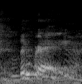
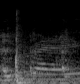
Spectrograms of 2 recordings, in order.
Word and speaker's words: Luray: Oh, Luray. Luray. Luray. You have to say it right, Luray.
